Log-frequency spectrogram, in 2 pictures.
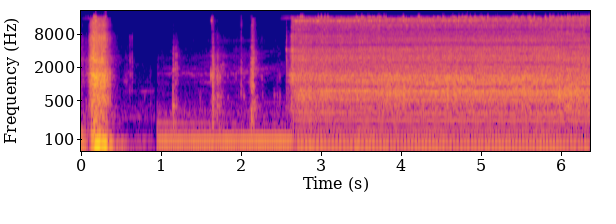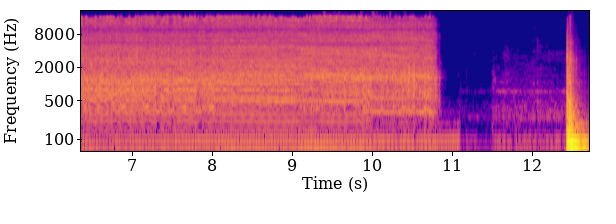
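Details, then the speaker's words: Makita 18V cordless SDS drill after repairs including cap, washer and springs: smooth, steady motor whir about eight seconds with even hammering rattle, no grinding or slipping; up and running normally. "there we go up and running again nice lucky that's three common faults with these here Makita cordless 18vt SDS rols"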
